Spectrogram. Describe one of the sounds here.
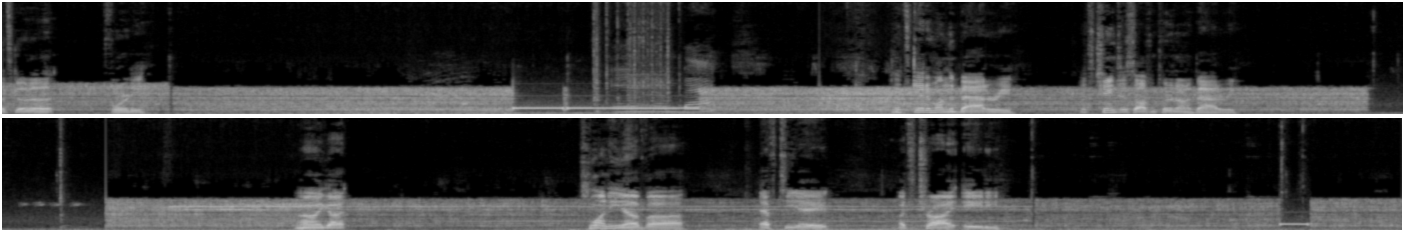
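A radio receiver hisses with static from its loudspeaker.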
